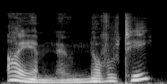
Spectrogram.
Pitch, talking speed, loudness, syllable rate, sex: 140 Hz, 145 wpm, -15 LUFS, 4.1 syllables/s, male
